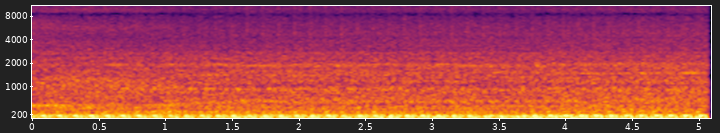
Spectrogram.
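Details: 1964 Chevrolet Malibu/Chevelle after engine mount, fuel pump and starter replacement, started on dry fuel lines: deep, steady low rumble at an even idle with no knocks, surges or uneven beats; running smoothly.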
